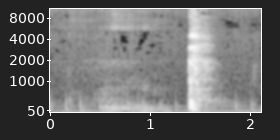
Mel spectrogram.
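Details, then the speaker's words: Soft, low, rumbling snore from a sleeping pet dog, followed by a brief sharp snort, over faint room noise. "Je suis désolé he vous entendez des petits ronflements mais c'est à pépète là. Alors là partie au pays des rêves."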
